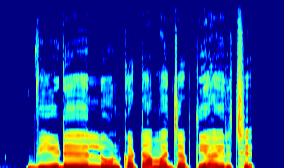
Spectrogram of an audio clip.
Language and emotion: Tamil, sad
